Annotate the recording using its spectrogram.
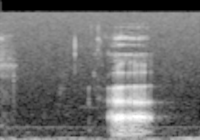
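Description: A man's short guttural vocal sound about a second in, under half a second long, over a low steady hum.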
